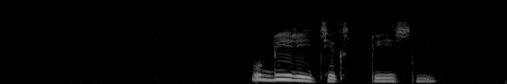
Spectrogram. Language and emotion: Russian, neutral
